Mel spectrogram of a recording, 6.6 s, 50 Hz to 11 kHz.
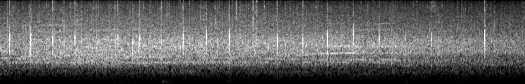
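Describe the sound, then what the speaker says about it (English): Sustained audience applause fills a large hall at the 2016 FIRST Championship welcome ceremony, a dense steady clatter of many hands with occasional sharper claps standing out, heard alone without talk. "Give yourselves a round of applause because this is an amazing contest this year."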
